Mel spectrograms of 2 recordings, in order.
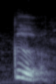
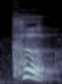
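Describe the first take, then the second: First: "ke" as a k with no puff of air; unaspirated G sound. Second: "ke" as a k with a puff of air; aspirated K. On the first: Teacher showing how Mandarin G is read, unaspirated. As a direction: hold back the breath on "ke". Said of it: "kita bacanya K". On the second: Teacher showing Mandarin K with air, aspirated. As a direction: push breath out on "ke". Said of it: "bacanya pakai angin". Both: Shown as a demonstration.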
